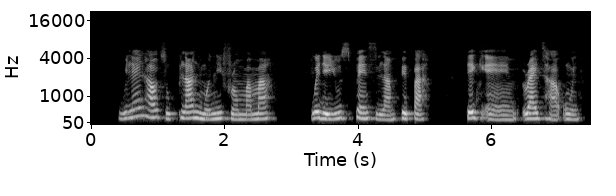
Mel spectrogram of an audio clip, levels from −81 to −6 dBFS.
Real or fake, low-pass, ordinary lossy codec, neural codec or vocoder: real; 7.2 kHz; none; none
